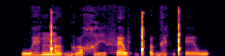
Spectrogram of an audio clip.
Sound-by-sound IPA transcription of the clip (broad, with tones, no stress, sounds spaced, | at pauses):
w ɛ̤˧˥ ŋ͡ǃ ə˦˨ ɡ ɯ˩˧ χ i̤˥ θ ɛ˥ w ǃʼ ə˥ ɡ ɛ̤˥ ǃʼ e˩˧ w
